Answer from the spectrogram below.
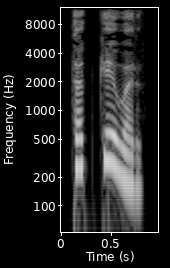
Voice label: "ತೂಗುವರ", Kannada

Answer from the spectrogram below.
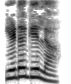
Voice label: "ಎಡೆಗೋಲ್", Kannada

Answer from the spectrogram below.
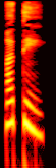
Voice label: "ಅಥ", Kannada

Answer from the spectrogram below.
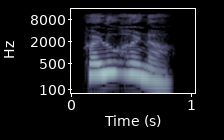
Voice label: "ಕಲಾಹೀನೆ", kannada

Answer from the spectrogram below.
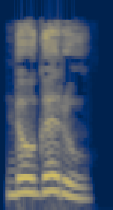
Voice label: "ಟೋಕರು", Kannada

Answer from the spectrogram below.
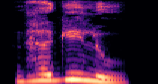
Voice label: "ಧಗಿಲು", Kannada

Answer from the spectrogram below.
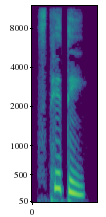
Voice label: "ಸ್ಥಿತಿ", Kannada; sthiti; noun; exist

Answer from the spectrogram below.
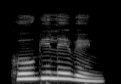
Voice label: "ಕೋಗಿಲೆವೆಣ್", Kannada

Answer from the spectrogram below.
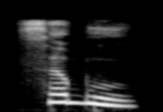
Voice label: "ಸಬ್ಬು", Kannada

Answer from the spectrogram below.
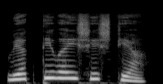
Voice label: "ವ್ಯಕ್ತಿವೈಶಿಷ್ಟ್ಯ", kannada

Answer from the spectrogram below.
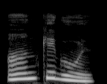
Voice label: "ಆಂಕೆಗೊಳ್", Kannada

